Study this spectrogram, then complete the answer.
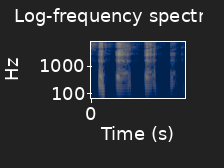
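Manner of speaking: laughing. Real, not acted. Laughs at own joke.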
